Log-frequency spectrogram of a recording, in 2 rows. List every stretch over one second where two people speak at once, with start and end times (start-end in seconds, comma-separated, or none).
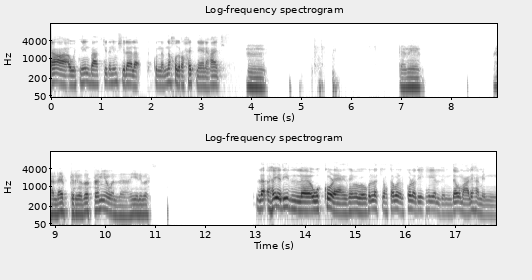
none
